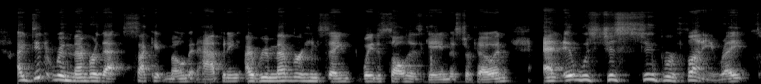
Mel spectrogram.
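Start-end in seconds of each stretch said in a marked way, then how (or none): none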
